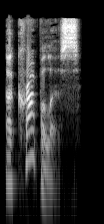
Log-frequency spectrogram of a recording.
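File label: "acropolis", British English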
